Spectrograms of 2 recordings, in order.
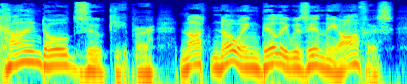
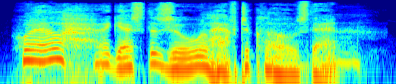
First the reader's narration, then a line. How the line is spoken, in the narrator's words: The keeper sighing sadly, he said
